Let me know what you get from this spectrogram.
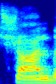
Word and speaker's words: Chaon: Yeah, and I just want to let your listeners know that it's pronounced Sean, but it's spelled C-H-A-O-N.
